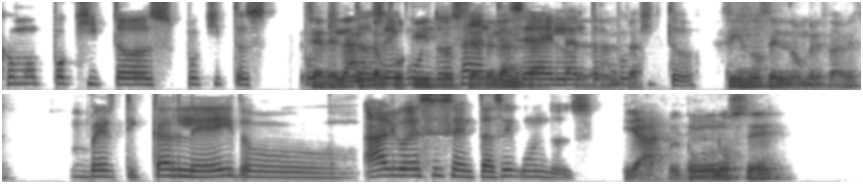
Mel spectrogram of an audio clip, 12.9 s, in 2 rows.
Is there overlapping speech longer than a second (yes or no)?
yes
